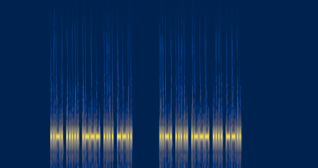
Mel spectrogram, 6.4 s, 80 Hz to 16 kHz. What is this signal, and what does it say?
Morse code, heard as a keyed tone, about 46 wpm, 700 Hz. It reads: F5JHZ F5JHZ
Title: DXCC-100 Call Signs - 5 Characters - Repeated 2x - 45wpm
